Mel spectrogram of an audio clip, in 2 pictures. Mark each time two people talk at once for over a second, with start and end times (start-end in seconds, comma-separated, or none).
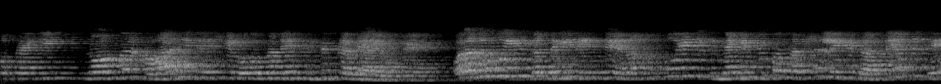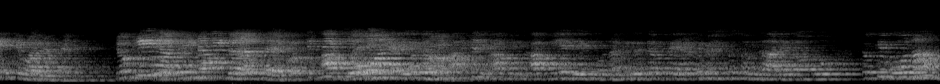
12.7-14.0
